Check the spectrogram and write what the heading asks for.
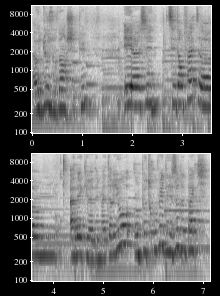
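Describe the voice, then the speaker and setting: A woman co-host talks casually over a game in a slightly high voice. She is a little distant from the mic in an echoey room. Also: normal speed, faint music behind. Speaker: gaming video co-host.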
